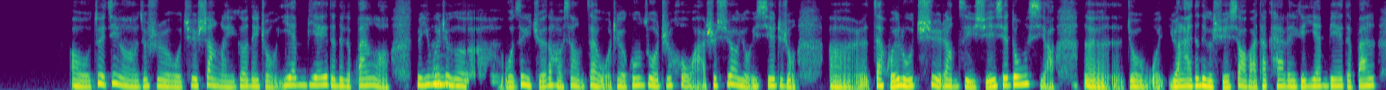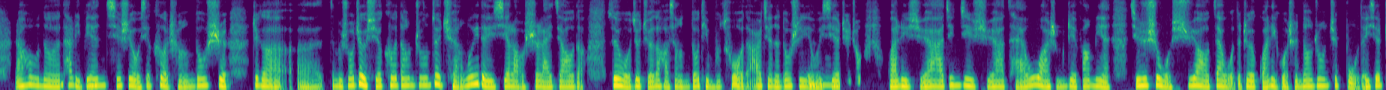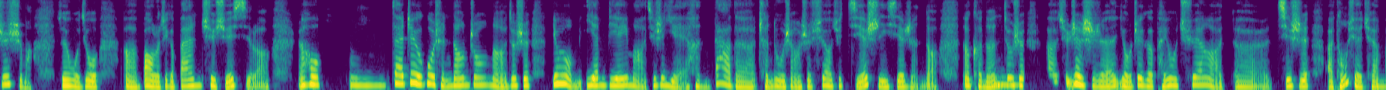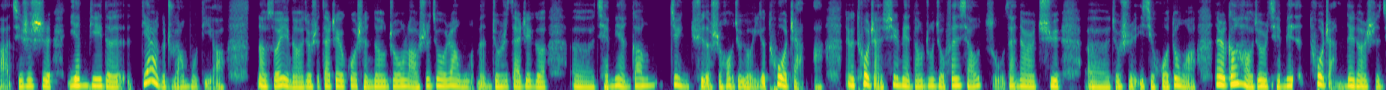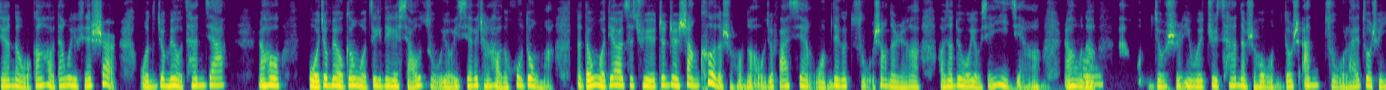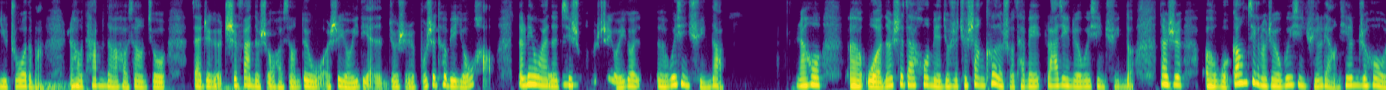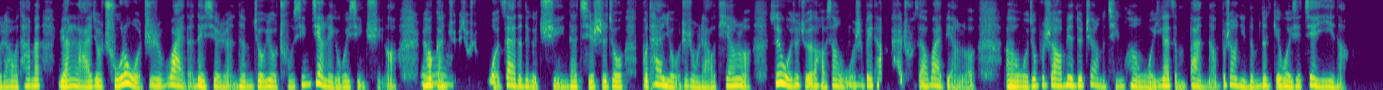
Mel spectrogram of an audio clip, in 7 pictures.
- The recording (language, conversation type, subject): Chinese, advice, 我覺得被朋友排除時該怎麼調適自己的感受？
- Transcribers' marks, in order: teeth sucking; other background noise; tapping; "按组" said as "安组"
